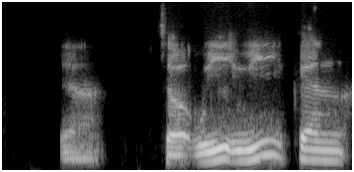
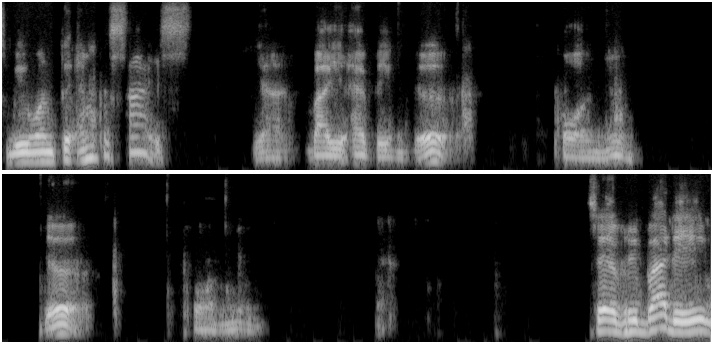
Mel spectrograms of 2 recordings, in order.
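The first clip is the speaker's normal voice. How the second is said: normal talking voice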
